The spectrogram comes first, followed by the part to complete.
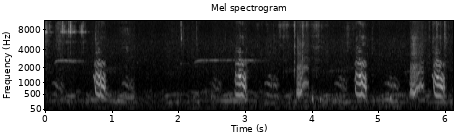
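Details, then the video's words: Partridge, locally called teetar, calling in a series of loud, sharp, downward-sweeping notes roughly once a second, with soft cooing and low indoor murmur underneath. "teetar awaz"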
